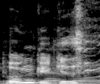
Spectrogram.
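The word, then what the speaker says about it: Heynckes: Yep, Hunkes has been reappointed. That's how you pronounce it, isn't it? No, go on. Pronounce it, please. – Jupp Hunkes. – You actually sound like you've nailed it for me.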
